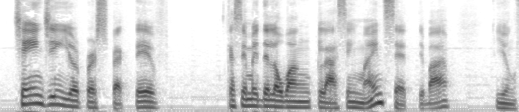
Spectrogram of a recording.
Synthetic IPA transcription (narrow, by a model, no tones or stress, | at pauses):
t͡ʃẽjnd͡ʒɪ̃ŋjɔɹpɛɹspɛk̚t̪ɪv | kɐsɛmɐjd̪ɐlɐwaŋklaːsɪŋmajnd̪sɛt̪̚d̪ɪba | jʊŋ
